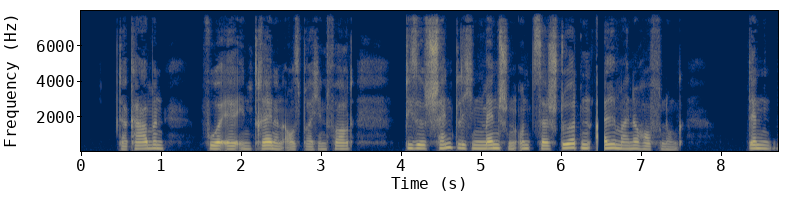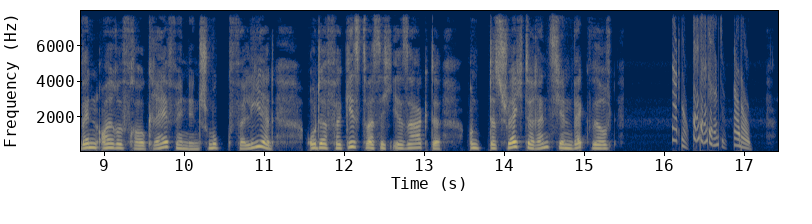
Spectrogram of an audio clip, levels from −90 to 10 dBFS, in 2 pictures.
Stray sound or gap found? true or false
true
